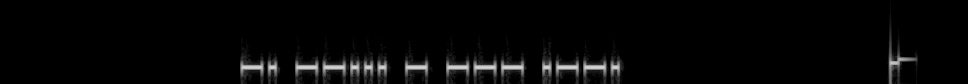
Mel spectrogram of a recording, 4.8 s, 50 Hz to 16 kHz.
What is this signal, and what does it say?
Morse code, heard as a keyed tone, about 36 wpm, 700 Hz. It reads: N7TOP
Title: USA Call Signs - 5 Characters - 2x Character Spacing - 35wpm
